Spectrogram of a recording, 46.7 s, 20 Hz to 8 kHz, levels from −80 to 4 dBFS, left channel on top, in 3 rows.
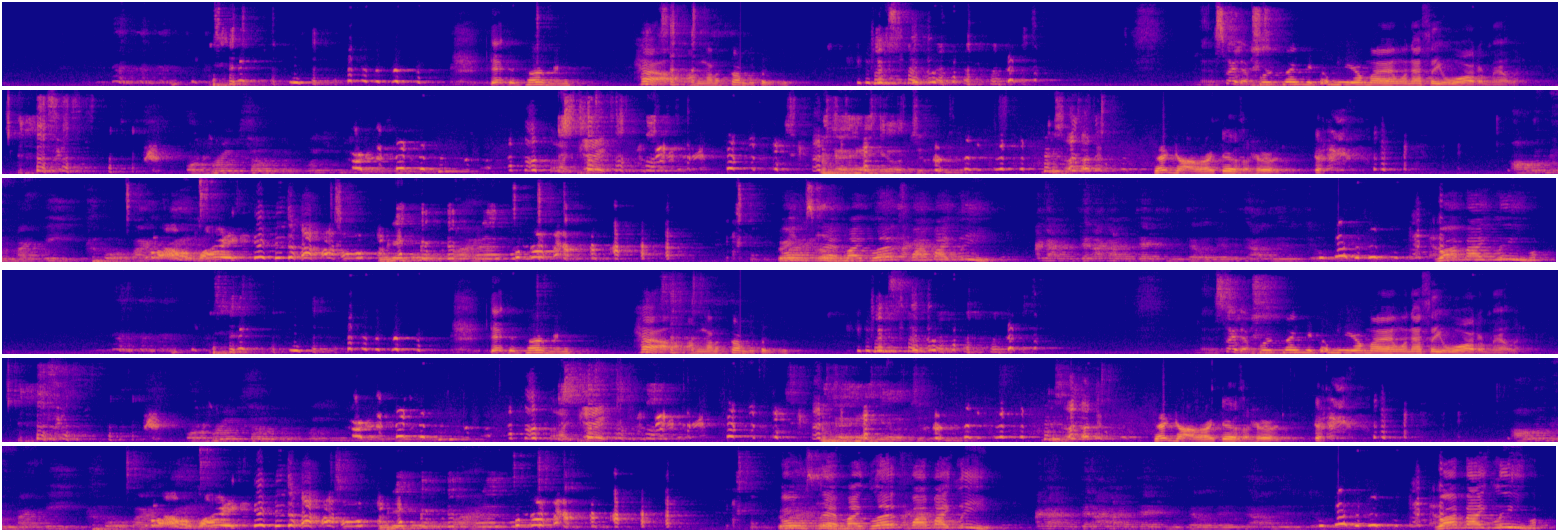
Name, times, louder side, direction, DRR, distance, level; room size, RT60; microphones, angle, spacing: voice 1, 0.9-1.7 11.9-12.2 17.4-19.9 30.6-33.4 35.2-36.0 38.9-39.3 40.1-40.6 41.5-45.1, left 1 dB, 60° left, 5.6 m, -38 dB
voice 2, 2.1-2.4 6.4-6.5 8.7-9.5 9.9-10.0 11.4-11.6 12.0-12.7 15.7-16.4 19.9-20.0 21.1-22.1 23.4-25.2 26.0-26.6 32.0-32.2 34.9-36.3 38.4-38.5 38.9-39.7, left 1 dB, 35° left, 1.6 m, -31 dB
voice 3, 3.6-4.2 4.5-5.7 6.4-7.9 8.6-8.7 9.1-9.4 12.2-15.2 17.0-17.2 19.1-19.8 20.8-21.6 22.1-23.8 24.9-25.9 26.2-26.4 27.1-28.4 28.7-29.5 32.6-35.0 36.3-37.9 44.3-45.6, right 1 dB, 10° right, 0.5 m, -26 dB
voice 4, 38.6-41.0 45.4-46.5, right 3 dB, 80° right, 1.1 m, -26 dB
18.0 x 8.0 x 6.3 m
head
